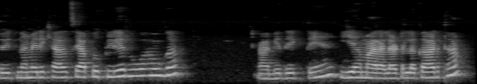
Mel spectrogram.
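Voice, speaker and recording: A woman teacher giving a grammar lesson, slowly reciting verb forms and checking in with her students. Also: mid-range voice, phone-quality sound. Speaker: Sanskrit teacher.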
